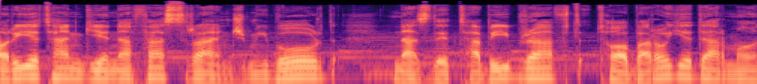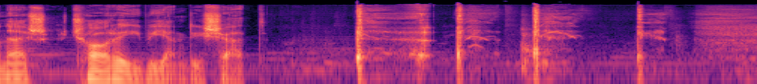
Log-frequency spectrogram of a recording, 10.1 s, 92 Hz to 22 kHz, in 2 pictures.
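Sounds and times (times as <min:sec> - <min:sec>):
speech: 0:00.0 - 0:06.8
faint breathy sounds: 0:02.2 - 0:02.6, 0:09.6 - 0:10.0
person coughing in a rough hacking fit: 0:07.4 - 0:09.6.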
